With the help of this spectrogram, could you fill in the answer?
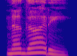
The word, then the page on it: ನಗರಿ: Kannada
